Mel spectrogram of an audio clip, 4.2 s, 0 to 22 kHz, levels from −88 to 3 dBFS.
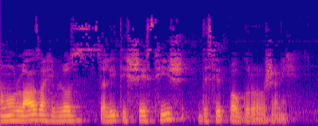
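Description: Speech carries plainly audible MP3 compression damage from start to finish, likely from an encoder starved of bits, which fits a low bitrate around 32 kbps. The encoder has discarded everything above 14.3 kHz, so a spectrogram shows a hard, flat ceiling there, and weak frequency lines below it flicker on and off frame to frame as scattered holes. The result sounds watery and swirly, with metallic chirps on s sounds and softened attacks.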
